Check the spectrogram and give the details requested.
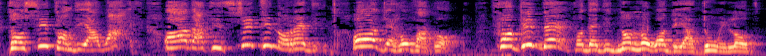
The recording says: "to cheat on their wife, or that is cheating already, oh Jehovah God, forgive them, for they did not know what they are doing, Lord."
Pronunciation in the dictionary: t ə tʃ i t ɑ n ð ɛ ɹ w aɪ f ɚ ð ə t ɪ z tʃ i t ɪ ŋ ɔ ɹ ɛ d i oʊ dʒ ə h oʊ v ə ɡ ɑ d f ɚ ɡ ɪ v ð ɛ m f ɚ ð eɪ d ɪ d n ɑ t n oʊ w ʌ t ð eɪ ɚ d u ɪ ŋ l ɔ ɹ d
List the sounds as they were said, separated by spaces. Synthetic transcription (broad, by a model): t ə ʃ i t ɑ n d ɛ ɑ w aɪ f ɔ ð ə t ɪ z ʃ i t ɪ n ɔ ɹ ɛ d i oʊ dʒ ə h oʊ v ə ɡ ɑ d f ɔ ɡ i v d ɛ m f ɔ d eɪ d ɪ d n ɑ t n oʊ w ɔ t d eɪ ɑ d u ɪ l ɔ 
